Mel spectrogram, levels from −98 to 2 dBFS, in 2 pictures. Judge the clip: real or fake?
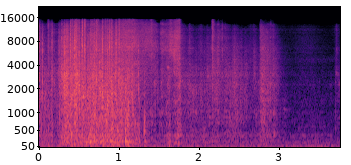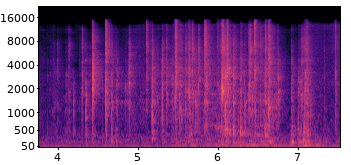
fake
